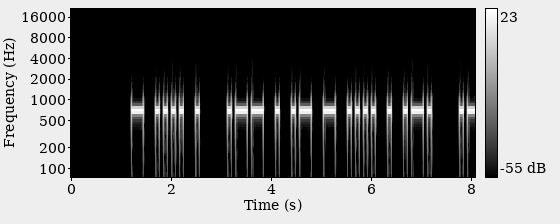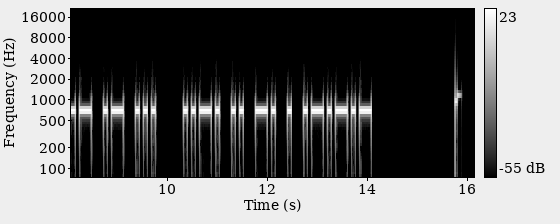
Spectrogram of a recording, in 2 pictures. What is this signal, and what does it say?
Morse code, heard as a keyed tone, about 15 wpm, 700 Hz. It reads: THE WEATHER WAS FINE.
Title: Sentences from Top 1000 Words - Review Part 5 - 15wpm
